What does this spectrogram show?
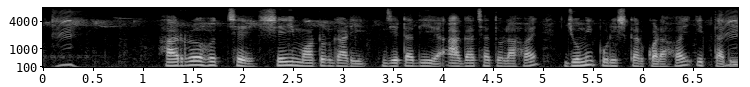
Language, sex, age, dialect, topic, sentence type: Bengali, male, 18-24, Northern/Varendri, agriculture, statement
